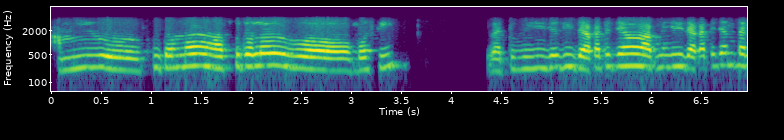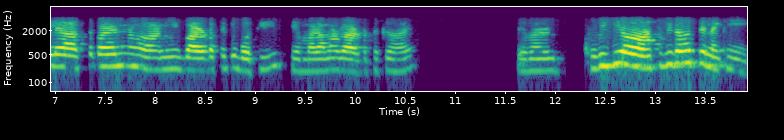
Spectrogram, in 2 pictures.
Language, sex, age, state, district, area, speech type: Bengali, female, 45-60, West Bengal, Hooghly, urban, conversation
